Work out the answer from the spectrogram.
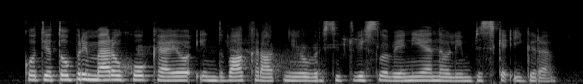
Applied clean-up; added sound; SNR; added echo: neural separator model SepFormer DNS4.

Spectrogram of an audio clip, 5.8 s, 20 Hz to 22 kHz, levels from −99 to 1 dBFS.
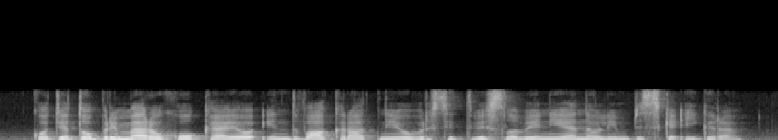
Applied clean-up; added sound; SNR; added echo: none; none; none; none.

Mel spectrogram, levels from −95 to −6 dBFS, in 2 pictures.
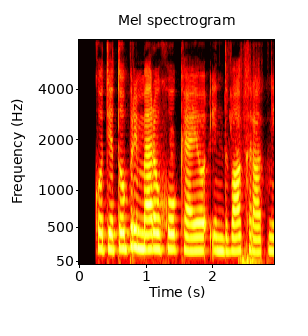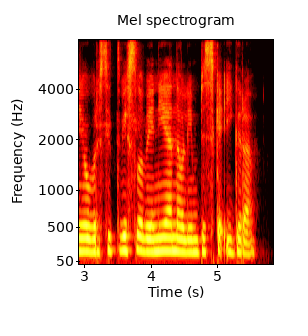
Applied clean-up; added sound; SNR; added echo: neural mask model DeepFilterNet 3.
